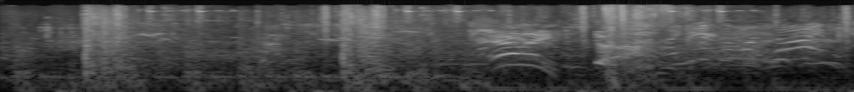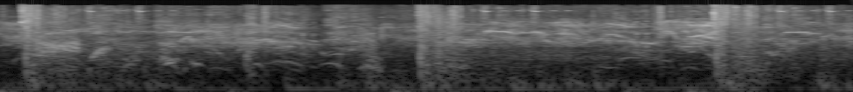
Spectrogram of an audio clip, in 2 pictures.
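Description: Gunshots ring out one at a time, with a short echo.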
